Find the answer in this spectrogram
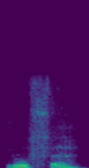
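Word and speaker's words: רופא: in training, medical doctors, we have resh with an O vowel, so that's ro. And then we have the f with an e, and then the silent hey, rofeh is a doctor.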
